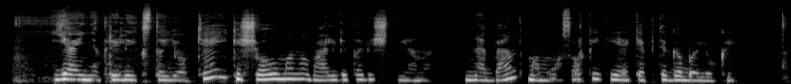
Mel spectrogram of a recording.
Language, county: Lithuanian, Kaunas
